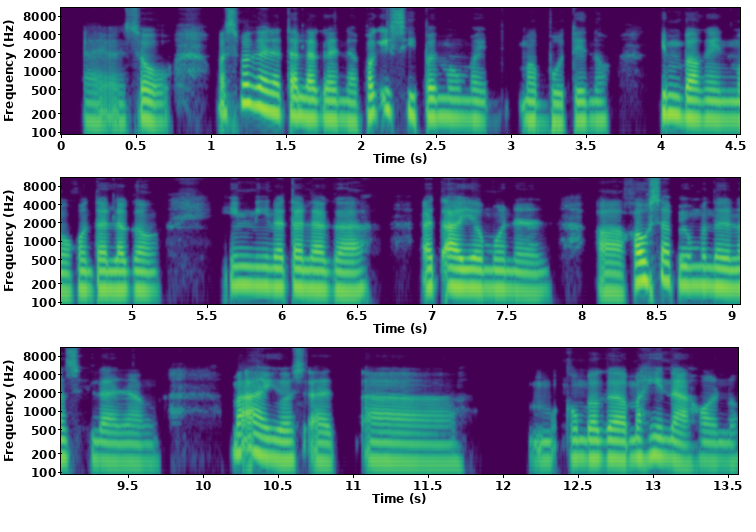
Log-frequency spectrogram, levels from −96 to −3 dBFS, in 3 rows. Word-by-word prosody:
Ayun 150 -1 -8
so 155 -3 -1 0.2
mas - - -2
maganda 260 -9 +5
talaga 175 -3 +3
na 165 -2 -2
pag-isipan 195 -1 0
mong 175 -1 -3
mai 165 -2 -5 0.2
mabuti, 150 0 -4
'no 160 0 -7 0.3
timbangin 175 -5 +2
mo 155 -2 -2
kung 165 +1 -3
talagang 160 -1 +1 0.4
hindi 195 -1 -2
na 180 -1 +1
talaga 165 -2 +1 0.3
at 180 0 +2
ayaw 175 -1 +7
mo 170 0 -1
na, 155 -2 -3 0.4
ah, 150 -1 +1
kausapin 220 -2 +4
mo 190 - -1
nalang 175 -2 +2
sila 160 -2 -5
ng 145 -1 -7 0.5
maayos, 180 -7 +3
at 150 -1 -3 0.2
ah, 145 -2 -4 0.5
hmm, 155 - -8
kumbaga 170 -1 +1
mahinahon 155 -4 -2
165 Hz, 150 wpm, -24 LUFS, 155-180 Hz, 0.5 s, ayaw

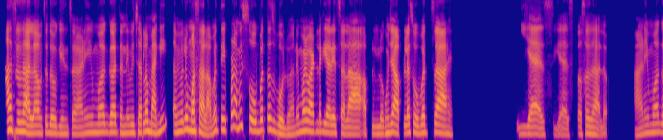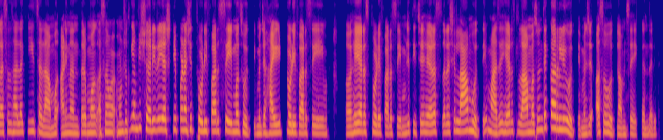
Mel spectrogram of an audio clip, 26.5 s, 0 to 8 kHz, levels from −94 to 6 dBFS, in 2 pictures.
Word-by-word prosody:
असं 205 -3 +4
झालं 165 -5 +6
आमचं 165 +1 -1
दोघींचं. 155 -2 -2
आणि 155 +4 -3
मग 180 +1 -1
अ, 185 - +5
त्यांनी 165 -1 -2
विचारलं 175 +3 +1
मॅगी 195 - +1 0.2
आम्ही 180 +2 0
बोललो 225 +5 +3
मसाला. 180 -11 +4
मग 200 - 0
ते 235 -1 +3
पण 290 - +2
आम्ही 295 +1 0
सोबतच 225 0 +1
बोललो 150 -7 0
आणि 145 +5 -5
मला 210 +3 +3
वाटलं, 195 -1 +3
की 190 -1 0
अरे 170 -1 +3
चला, 150 -3 +1
आपलं 150 +1 0
म्हणजे 165 +5 +1
आपल्यासोबतचा 170 +1 +2
आहे. 155 -2 0 1.3
Yes, 150 -2 -1
yes. 125 -2 -8
तसं 155 +2 -3
झालं. 145 -2 -3 0.6
आणि 135 +7 -5
मग 180 +1 -3
असं 185 +2 -3
झालं, 185 0 -2
की 205 0 -5
चला 165 -6 -1 0.2
आणि 155 +1 -2
नंतर 165 0 -2
मग 175 0 -1
असं 190 - -3
म्हणू 185 +1 -2
शकतो 205 +2 -6
की 270 - -4
आमची 265 +1 -2
शरीरयष्टी 230 -1 +1
पण 230 0 +1
अशी 230 +2 +2
थोडीफार 205 -1 +1
सेमच 195 -3 +1
होती 160 -3 -4
म्हणजे 160 +2 -3
हाईट 170 +2 +3
थोडीफार 170 -3 +2
सेम 155 -1 -4 0.4
अ, 155 - 0
हेअर्स 190 0 +4
थोडेफार 165 -4 -1
सेम 150 -1 -7
म्हणजे 165 +4 -4
तिचे 185 +1 -5
हेअर्स 185 +1 +1
जसे 185 +4 -3
लांब 210 +3 +5
होते. 205 +1 -2
माझे 185 -4 0
हेअर्स 190 +1 0
लांब 180 +1 +3
असून 230 +6 -3
ते 275 - +1
कर्ली 250 -3 +5
होते 215 - -1
म्हणजे 145 +5 -5
असं 195 - 0
होतं 160 -5 -2
आमचं 140 +2 -5
एकंदरीत. 135 -1 -8
180 Hz, 180 wpm, -23 LUFS, 155-200 Hz, 1.3 s, झालं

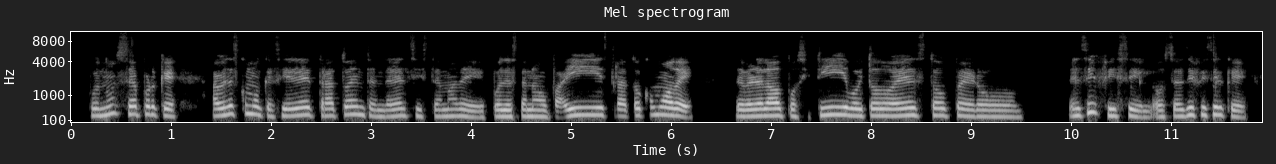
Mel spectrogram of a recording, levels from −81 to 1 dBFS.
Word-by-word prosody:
pues, 220 -1 -1
no 265 +5 0
sé, 260 -1 0
porque 220 -5 0 0.3
a 210 - +1
veces 255 +3 +2
como 265 -4 -1
que 205 -3 -6
sí 215 - -2
de 225 +3 +3
trato 215 +3 -2
de 255 - +2
entender 200 -5 -3
el 215 -1 -2
sistema 205 0 -5
de, 180 -4 -2
pues, 195 0 +1
de 195 - +4
este 200 +1 -4
nuevo 195 -2 -1
país, 230 +6 +1
trato 210 +1 -2
como 245 -1 +3
de 180 -5 +4 0.4
de 195 - +1
ver 200 +1 +4
el 210 - +5
lado 220 -1 +5
positivo 225 +4 +1
y - - -1
todo 215 0 +2
esto, 220 0 +1
pero 190 -3 -1 0.5
es 215 0 -1
difícil, 210 - -1
o 185 - -1
sea, 200 +2 -3
es 200 - -1
difícil 240 0 +1
que, 180 -3 -3
215 Hz, 200 wpm, -24 LUFS, 195-235 Hz, 0.5 s, el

